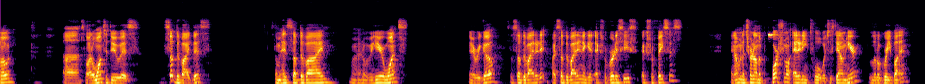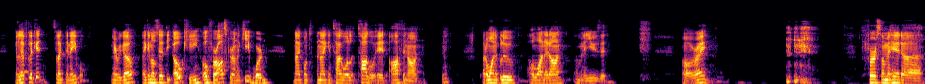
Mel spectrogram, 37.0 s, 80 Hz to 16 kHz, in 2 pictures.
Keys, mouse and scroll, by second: 6.7-7.2 scroll down 1, 7.2 scroll down 1, 8.8 click, 18.8 click, 23.8-27.3 typing.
